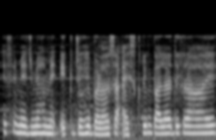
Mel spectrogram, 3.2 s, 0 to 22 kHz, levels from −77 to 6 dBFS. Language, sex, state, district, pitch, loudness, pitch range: Hindi, female, Madhya Pradesh, Bhopal, 205 Hz, -13 LUFS, 195-210 Hz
